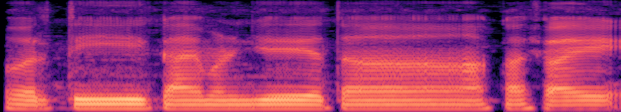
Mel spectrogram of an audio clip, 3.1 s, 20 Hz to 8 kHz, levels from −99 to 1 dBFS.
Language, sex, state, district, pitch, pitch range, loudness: Marathi, male, Maharashtra, Sindhudurg, 115 Hz, 115-120 Hz, -18 LUFS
